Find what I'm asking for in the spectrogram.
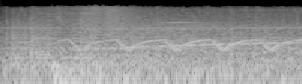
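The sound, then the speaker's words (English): Police squad car sirens wail along a street, a steady rising-and-falling tone cycling several times over a dense traffic rumble. “Squad cars power along the street below.”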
